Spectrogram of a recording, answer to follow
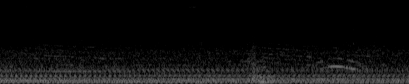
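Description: Steady low mechanical hum made of several unchanging tones, from a machine running in the background.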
